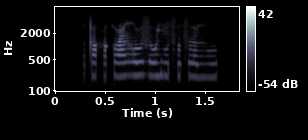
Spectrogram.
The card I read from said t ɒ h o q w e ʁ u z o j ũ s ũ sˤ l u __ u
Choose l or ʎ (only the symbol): ʎ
